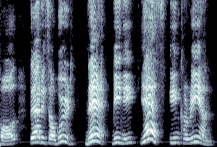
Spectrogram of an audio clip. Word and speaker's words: 네: Can you see I put my tongue around here? 네, 네, 네. And then this tongue position is exactly the same when Korean people pronounce 네, 네, 네, 네. See, I did not change the tongue position between 네 and 네.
